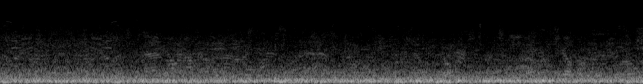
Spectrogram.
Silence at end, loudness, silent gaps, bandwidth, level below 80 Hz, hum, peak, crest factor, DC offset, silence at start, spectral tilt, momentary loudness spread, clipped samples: 0 s; -32 LUFS; none; 13 kHz; -50 dBFS; none; -18 dBFS; 14 dB; under 0.1%; 0 s; -9 dB/octave; 2 LU; under 0.1%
